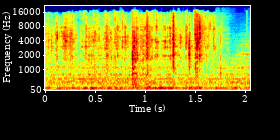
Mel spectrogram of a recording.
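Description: Dehydrated pepper pieces, dried for 4 hours in an oven at 200°, are moved around in a pan. They make bright, crisp clinking and rattling with sharp transient peaks over a light rustle. The sound shows the peppers are fully dried and crispy.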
